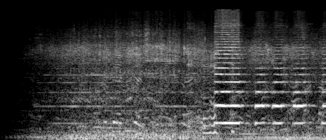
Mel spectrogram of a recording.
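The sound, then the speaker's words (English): Dense, chaotic traffic on a typical street in Kathmandu with many motorbikes, a steady roar of motorbike and vehicle engines, then loud, overlapping horns honking repeatedly near the end, with indistinct voices in the background. “This is a typical street in Kathmandu. There's millions of motorbikes and the traffic is just manic.”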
